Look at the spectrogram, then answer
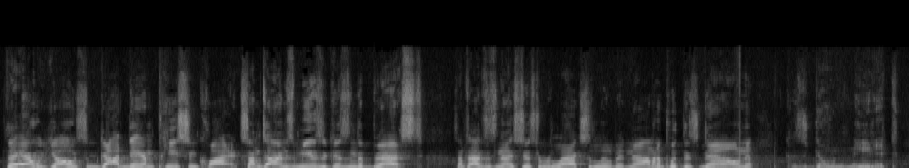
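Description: Excitable man yelping through a VR game. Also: fairly high pitch, normal speed. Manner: excitable, swings from mutters to yelps and shouts; swears and jokes while playing. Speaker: gaming YouTuber. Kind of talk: let's play commentary.

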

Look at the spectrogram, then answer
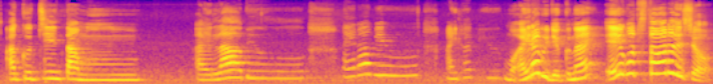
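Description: Chatty high-voiced young woman. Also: fairly bright tone, a little hiss or hum. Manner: chatty, reads viewer comments aloud. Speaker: idol livestreamer. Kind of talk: casual livestream chat.

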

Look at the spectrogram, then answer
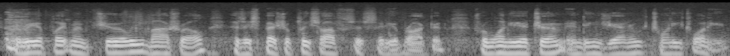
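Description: A man serving as city clerk, reading agenda items aloud in a flat, steady way. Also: medium pitch, brisk, gravelly, hardly any pauses, slight background noise, low-quality recording. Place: council meeting room.

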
